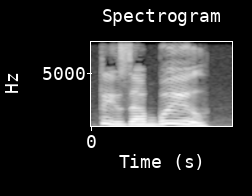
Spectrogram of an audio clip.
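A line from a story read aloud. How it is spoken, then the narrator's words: Moaned. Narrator (Russian): Простонала я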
